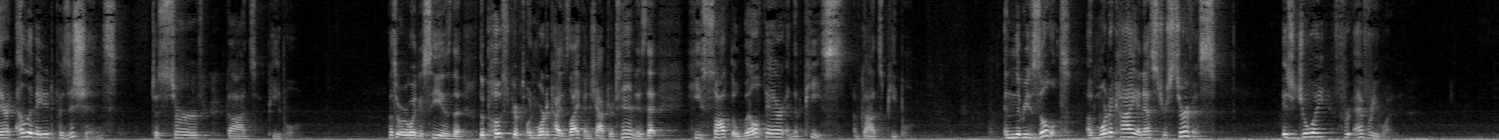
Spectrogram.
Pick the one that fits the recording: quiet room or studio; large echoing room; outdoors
large echoing room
